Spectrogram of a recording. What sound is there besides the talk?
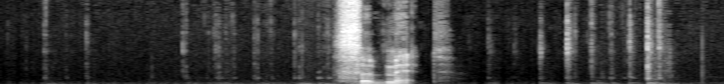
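typing code on a computer keyboard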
